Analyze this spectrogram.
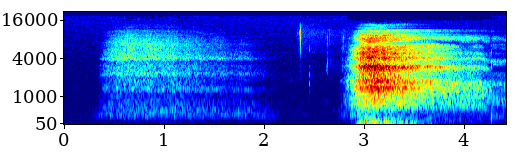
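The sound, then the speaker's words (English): A deep breath in and out during a guided relaxation: a long, soft airy inhale lasts nearly two seconds, then after a short pause and a click comes a louder, fuller exhale that slowly fades away. “How about we close our eyes and take a full breath in.”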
